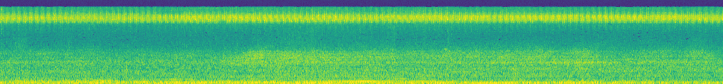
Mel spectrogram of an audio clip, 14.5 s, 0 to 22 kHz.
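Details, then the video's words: Crickets chirping after a thunderstorm on a night walk at Zwettl, Austria, in 24-bit stereo: continuous high, rapid trilling without pause, layered over a deep murmur of walking and distant background sound. "ASMR Cricket Sounds"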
